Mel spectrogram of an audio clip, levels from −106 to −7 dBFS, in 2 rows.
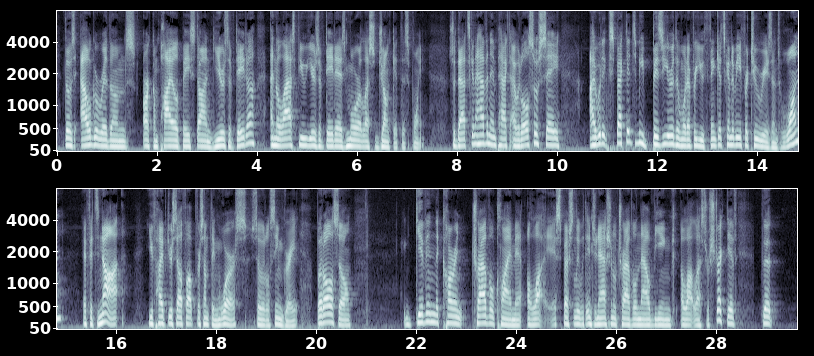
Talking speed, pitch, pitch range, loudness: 180 wpm, 130 Hz, 115-150 Hz, -19 LUFS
